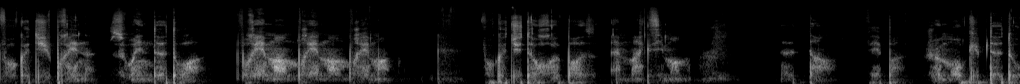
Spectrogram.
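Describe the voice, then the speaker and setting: A man whispering in a soothing tone at a very slow pace, with long, frequent pauses. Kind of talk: ASMR roleplay, hair-styling. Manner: whispered, soft, soothing.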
